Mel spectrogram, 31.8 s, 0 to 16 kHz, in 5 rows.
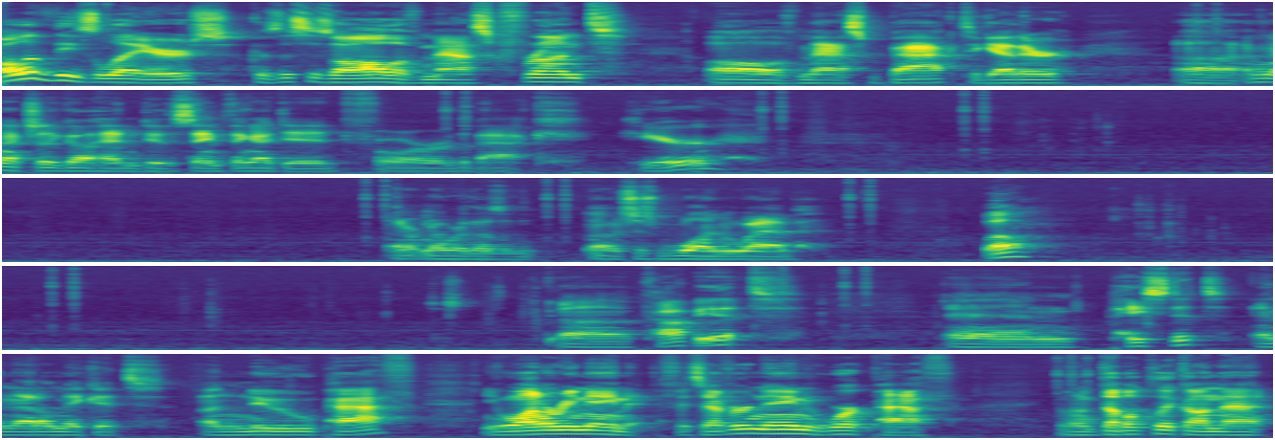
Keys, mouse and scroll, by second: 0.0 click, 2.7 scroll down 1, 4.0 scroll down 1, 5.6 click, 6.2 scroll down 6, 8.1 click, 9.8 click, 14.1 click, 15.0 click, 16.6 click, 18.1 a, 18.9 click, 21.1 ctrl+c, 22.4 click, 22.9 click, 25.5 v, 30.3 click, 30.4 click.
